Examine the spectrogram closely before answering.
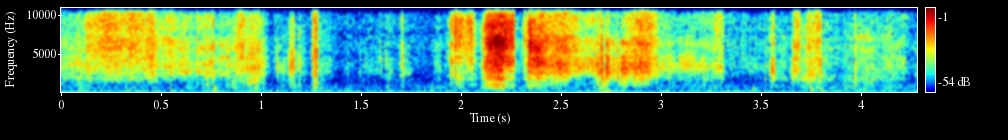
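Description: A paper page of a hardcover picture book being turned, a soft rustling swish of the page, loudest about two seconds in.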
